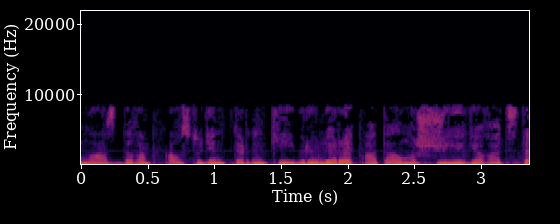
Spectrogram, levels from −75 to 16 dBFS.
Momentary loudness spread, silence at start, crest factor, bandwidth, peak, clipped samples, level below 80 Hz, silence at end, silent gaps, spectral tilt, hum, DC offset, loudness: 5 LU; 0 s; 12 dB; 8.8 kHz; -14 dBFS; under 0.1%; -54 dBFS; 0 s; none; -6.5 dB/octave; none; under 0.1%; -27 LUFS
